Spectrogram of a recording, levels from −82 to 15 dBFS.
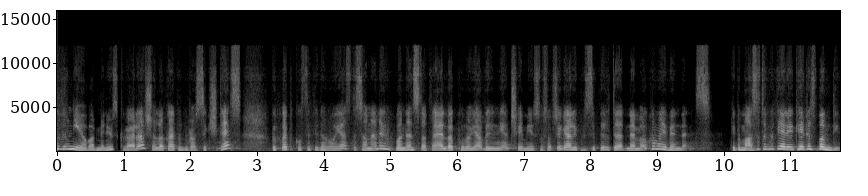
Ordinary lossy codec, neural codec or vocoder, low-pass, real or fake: Opus, 16 kbps; codec, 16 kHz in and 24 kHz out, 0.4 kbps, LongCat-Audio-Codec, two codebook decoder; 10.8 kHz; fake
